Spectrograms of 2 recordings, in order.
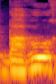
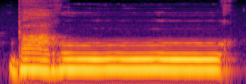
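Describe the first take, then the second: First: The word is said quickly. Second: The word is drawn out slowly. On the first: The blessing is rushed without thought. The speaker calls it wrong. "pas simplement de dire" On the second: The blessing is said with awareness. The speaker calls it right. "faisons la bénédiction le plus lentement possible"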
